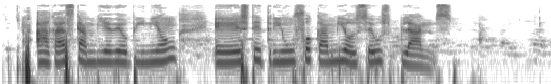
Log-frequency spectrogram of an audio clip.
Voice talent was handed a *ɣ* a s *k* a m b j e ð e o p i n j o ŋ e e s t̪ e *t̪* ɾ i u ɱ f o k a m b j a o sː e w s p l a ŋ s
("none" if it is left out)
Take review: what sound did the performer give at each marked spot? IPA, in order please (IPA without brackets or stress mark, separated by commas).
ɣ, k, t̪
